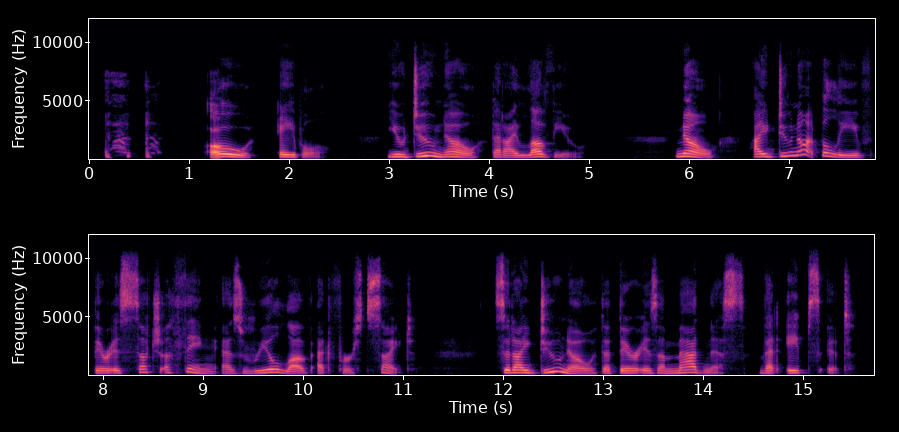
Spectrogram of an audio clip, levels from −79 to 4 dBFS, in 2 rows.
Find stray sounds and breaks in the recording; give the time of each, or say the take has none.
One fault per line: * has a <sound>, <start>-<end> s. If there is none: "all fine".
* has a cough, 0.2-0.8 s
